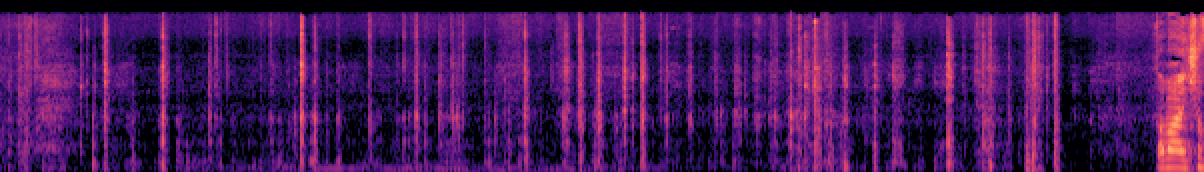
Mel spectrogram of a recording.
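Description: Plastic casing clicks and creaks.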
